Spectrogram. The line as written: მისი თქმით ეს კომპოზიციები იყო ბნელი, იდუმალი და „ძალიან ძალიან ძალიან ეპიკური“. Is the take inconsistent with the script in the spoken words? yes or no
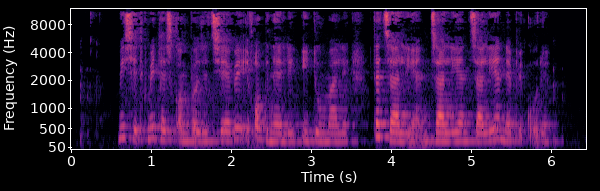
no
